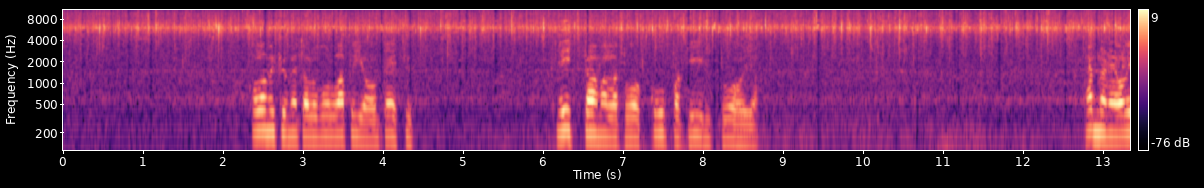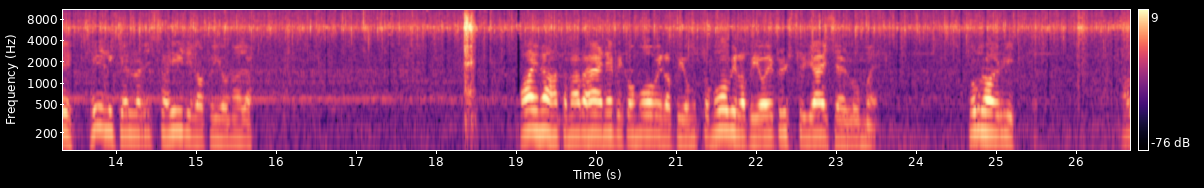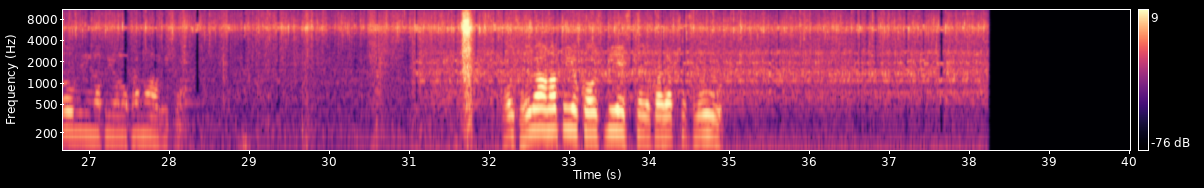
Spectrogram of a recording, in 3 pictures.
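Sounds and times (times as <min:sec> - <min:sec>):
faint background hiss: 0:00.0 - 0:38.1
engine idling hum: 0:12.1 - 0:20.4, 0:30.9 - 0:38.3
shovel crunching into snow: 0:30.5 - 0:32.8.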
